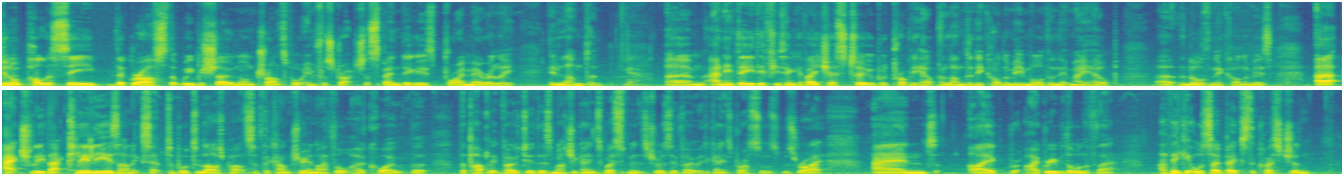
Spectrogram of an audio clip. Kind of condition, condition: setting, busy venue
